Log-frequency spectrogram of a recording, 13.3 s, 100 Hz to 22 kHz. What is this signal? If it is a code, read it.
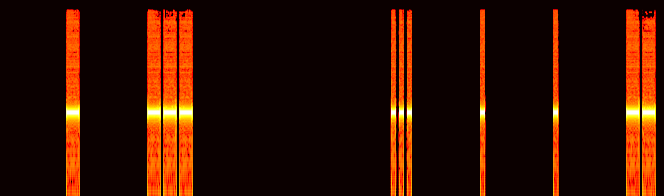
Morse code, heard as a keyed tone, about 15 wpm, spaced as for 5 wpm, 1000 Hz. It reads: TO SEEM
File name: qotdfiles / 5wpm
